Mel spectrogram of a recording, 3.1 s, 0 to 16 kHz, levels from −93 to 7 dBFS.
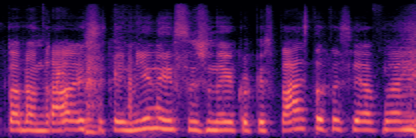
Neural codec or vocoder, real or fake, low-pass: codec, 44.1 kHz, 2.6 kbps, SNAC; fake; 14.4 kHz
